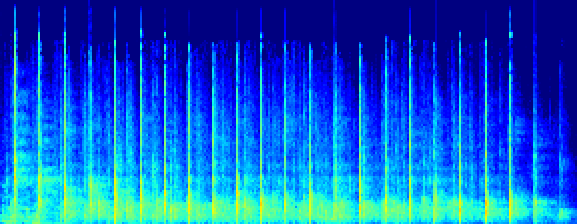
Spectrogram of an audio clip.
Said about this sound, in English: So just give her a round of applause.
